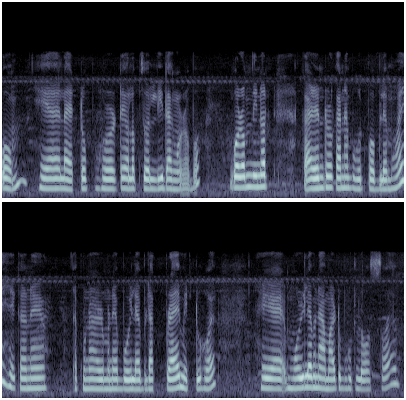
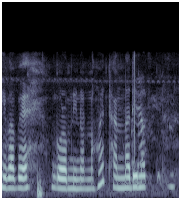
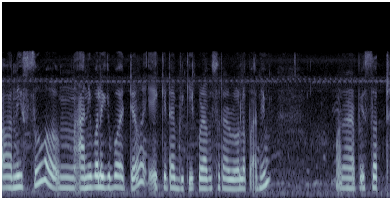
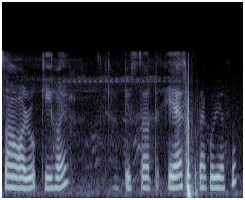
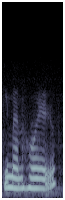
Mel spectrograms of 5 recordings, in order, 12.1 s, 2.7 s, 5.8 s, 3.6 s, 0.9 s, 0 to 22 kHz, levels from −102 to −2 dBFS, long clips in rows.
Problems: constant background noise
